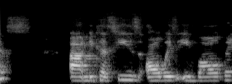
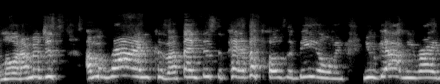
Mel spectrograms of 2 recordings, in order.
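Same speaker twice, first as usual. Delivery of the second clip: high, loud, eager plea to the Lord; excited prayer; 9 semitones higher, 5 dB louder than usual. Retold or imitated. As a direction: call out to the Lord, rushing. Person praying while running.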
